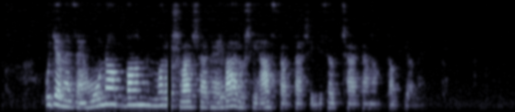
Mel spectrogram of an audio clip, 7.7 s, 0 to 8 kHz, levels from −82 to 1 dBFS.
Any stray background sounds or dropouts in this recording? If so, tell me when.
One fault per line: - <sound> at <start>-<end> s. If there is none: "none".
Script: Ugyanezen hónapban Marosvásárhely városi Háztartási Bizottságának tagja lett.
- dropout at 2.5-2.6 s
